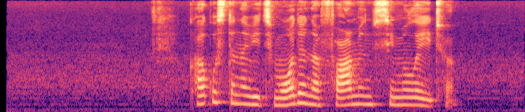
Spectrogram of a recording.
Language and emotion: Russian, neutral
